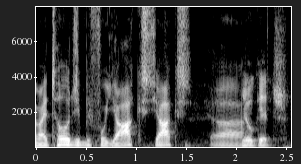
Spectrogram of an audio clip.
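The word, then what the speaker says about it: Jokić: You also have how do you pronounce that guy's name? I told you before. Jokic. Jokic.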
